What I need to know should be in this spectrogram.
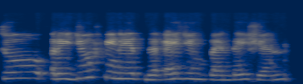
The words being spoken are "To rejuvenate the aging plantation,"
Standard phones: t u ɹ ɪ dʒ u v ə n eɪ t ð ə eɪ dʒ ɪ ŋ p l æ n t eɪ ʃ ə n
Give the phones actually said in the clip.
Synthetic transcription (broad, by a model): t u ɹ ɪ dʒ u f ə n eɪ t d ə eɪ dʒ ɪ ŋ p l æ n t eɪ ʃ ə n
